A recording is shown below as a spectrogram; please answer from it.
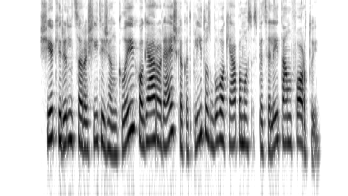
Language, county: Lithuanian, Vilnius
